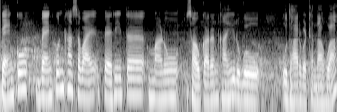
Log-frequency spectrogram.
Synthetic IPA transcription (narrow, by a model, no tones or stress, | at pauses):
bɛ̃kbɛ̃ːŋkʊnɪ̆kʰãːsɐʋaːɪpɐɦɪɾĩt̪ɐmaːɳ̤usaːʊkaːɾənɪ̆kʰãɦiɾʊɠo | ʊd̪ʱaːɾʋɐʈʰə̃nd̪aɦuaː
